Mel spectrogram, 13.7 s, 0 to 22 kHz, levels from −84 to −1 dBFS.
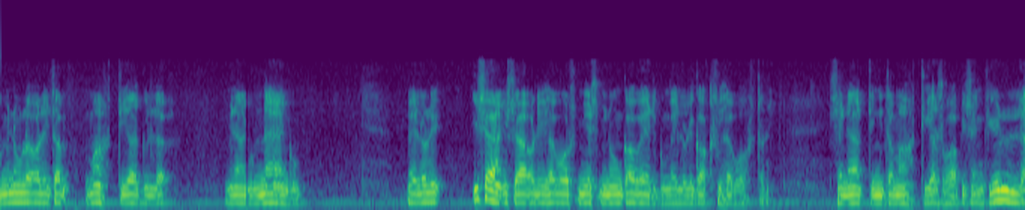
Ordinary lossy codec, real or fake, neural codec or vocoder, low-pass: none; real; none; none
